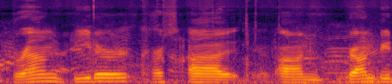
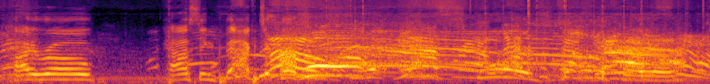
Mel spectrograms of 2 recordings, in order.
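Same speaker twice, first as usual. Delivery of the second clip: higher, louder shouted call; excited goal call; 13 semitones higher, 7 dB louder, slower than usual. Real, not acted. Commentator calling a goal.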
